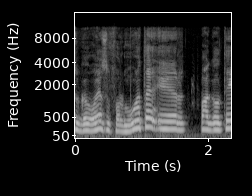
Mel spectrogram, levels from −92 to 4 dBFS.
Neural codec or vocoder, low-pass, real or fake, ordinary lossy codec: none; 10.8 kHz; real; Opus, 64 kbps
